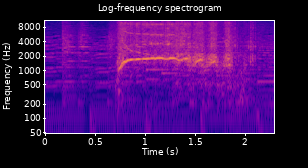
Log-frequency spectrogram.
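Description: A horse whinnying: one long, high call that starts just under a second in, over background music.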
